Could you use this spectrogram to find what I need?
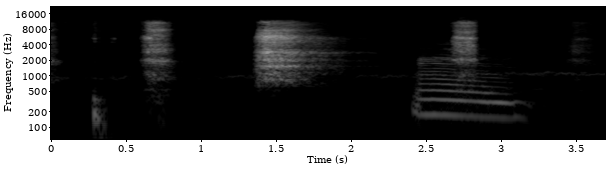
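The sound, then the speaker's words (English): A demonstrated breathing pattern: a first inhale drawn into the lower belly, a second inhale on top into the chest, then one long, audible, partly voiced sighing exhale that lets all the air out. Soft breath clicks come before the inhales, with no talk. “you're starting the inhale from the lower part of your belly. And instead of going right to an exhale, you're doing a second inhale into your chest and then you're letting it all out. So it sounds like this.”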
